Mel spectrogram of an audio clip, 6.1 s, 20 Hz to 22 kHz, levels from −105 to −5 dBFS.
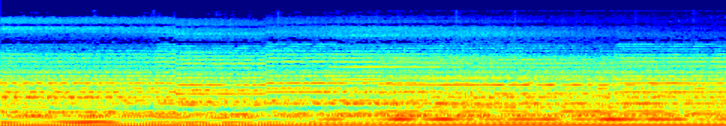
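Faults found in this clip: Drift correction step, 1.46 to 2.21 s. Clock-matching resampler likely dropped its playback rate about 5.7% in one step to rebalance its buffer, then restored it. Music slows and sags 102 cents, about a semitone flat, for 0.75 s; held tones detune audibly, then snap back to pitch.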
